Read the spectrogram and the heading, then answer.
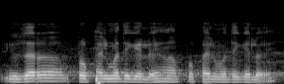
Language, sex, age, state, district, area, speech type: Marathi, male, 18-30, Maharashtra, Ratnagiri, rural, spontaneous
